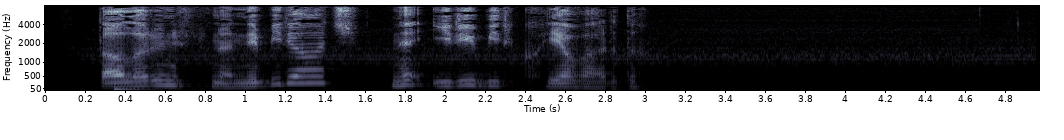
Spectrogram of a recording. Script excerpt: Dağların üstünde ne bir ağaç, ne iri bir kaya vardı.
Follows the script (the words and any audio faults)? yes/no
yes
